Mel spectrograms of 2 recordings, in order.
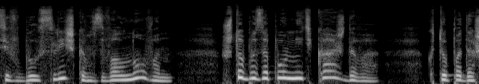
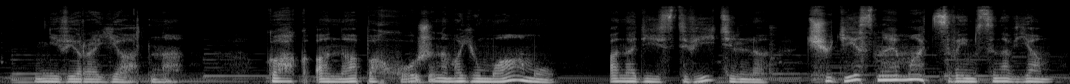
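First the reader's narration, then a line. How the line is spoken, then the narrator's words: Muttered. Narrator (Russian): Пробормотал Иосиф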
